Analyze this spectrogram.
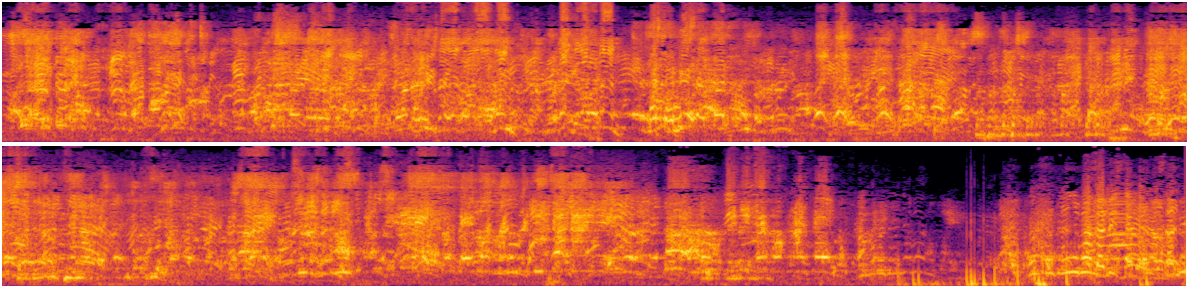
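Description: A dense crowd of men shouts and jostles noisily up close.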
